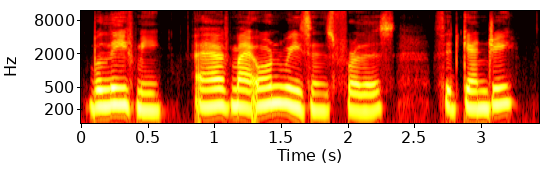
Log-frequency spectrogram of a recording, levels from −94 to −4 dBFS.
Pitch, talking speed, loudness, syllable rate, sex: 220 Hz, 190 wpm, -18 LUFS, 5.7 syllables/s, female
